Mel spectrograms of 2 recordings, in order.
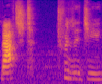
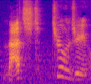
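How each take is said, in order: First: Each sound is articulated very carefully and separately. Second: The sounds are blurred together into one quick run. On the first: "I feel like I'm over enunciating it" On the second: "Or I'm just throwing it all together"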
